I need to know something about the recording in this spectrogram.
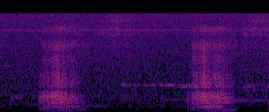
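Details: English Bulldog snoring: two slow, rasping snores about two seconds apart, each roughly half a second long, with a faint steady hum in the background.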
